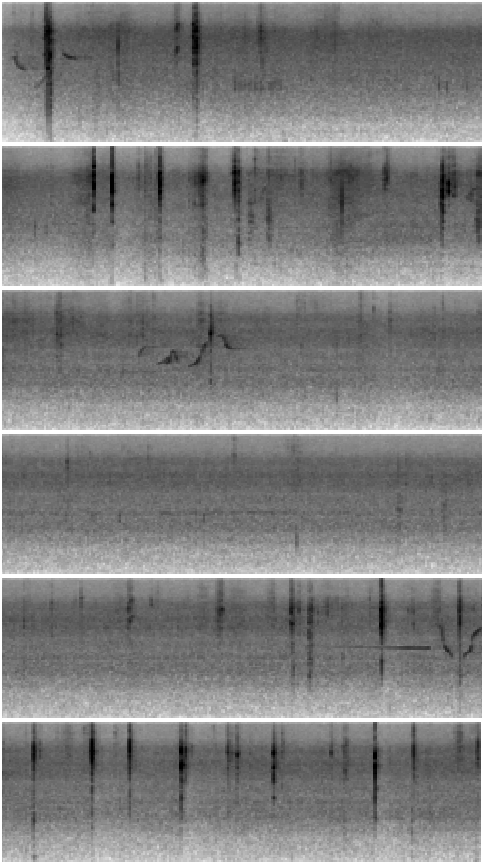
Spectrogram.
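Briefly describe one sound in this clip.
A hoe chops into loose soil with dull thuds.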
